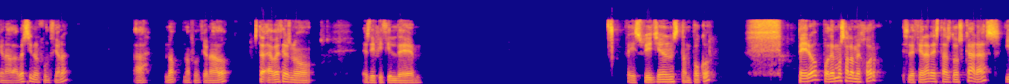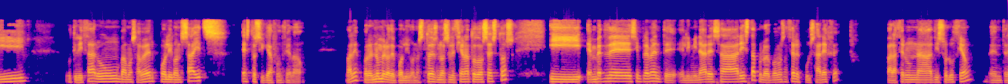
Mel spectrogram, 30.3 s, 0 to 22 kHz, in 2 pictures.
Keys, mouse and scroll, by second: 3.4 right click, 4.8 shift+g, 10.8 shift+middle click, 12.4 ctrl+Tab, 13.3 shift+right click, 13.7 shift+middle click, 15.5 shift+g, 18.6 shift+middle click, 24.2 shift+middle click, 25.6 middle click, 27.9 f, 29.4 right click, 30.0 a.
